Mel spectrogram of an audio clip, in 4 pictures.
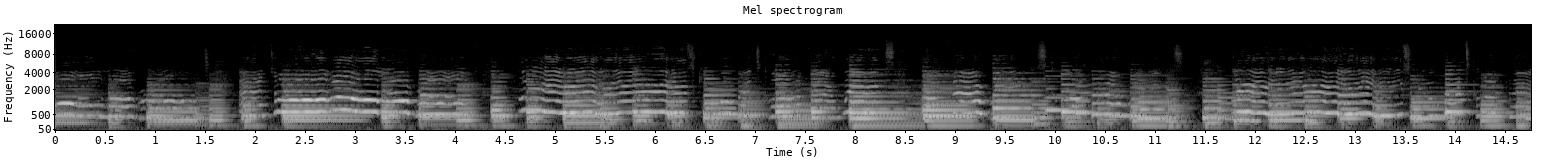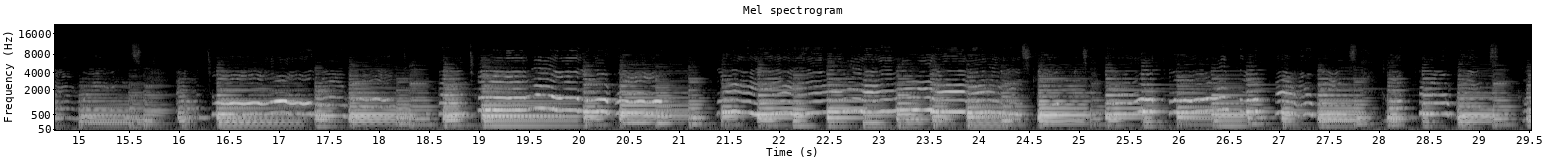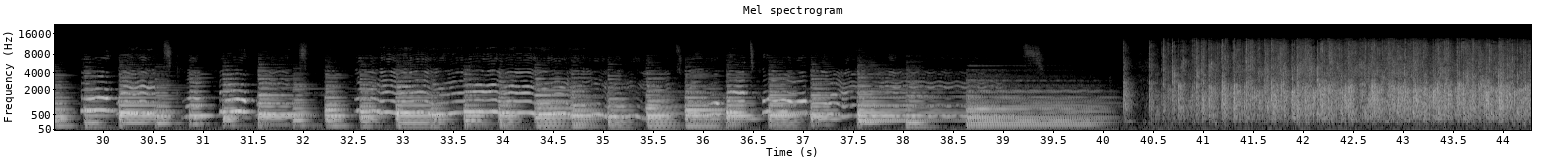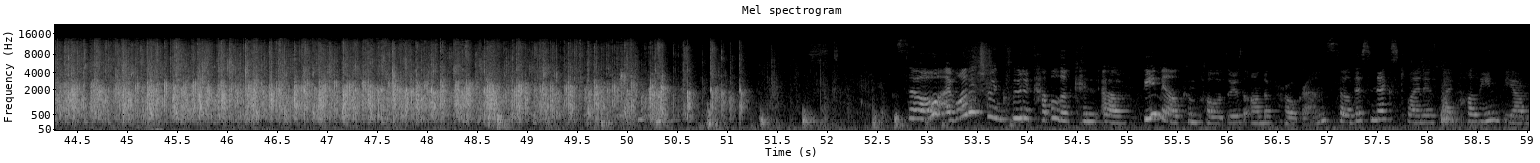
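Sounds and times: soprano singing with vibrato: 0.0 - 39.8
grand piano: 0.0 - 51.3.

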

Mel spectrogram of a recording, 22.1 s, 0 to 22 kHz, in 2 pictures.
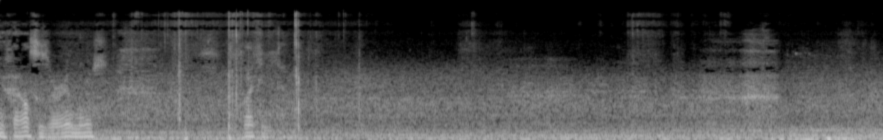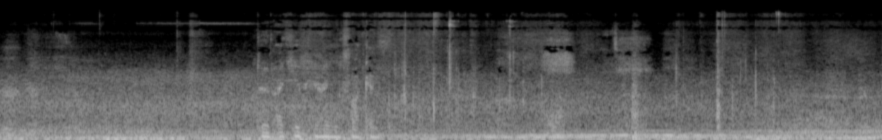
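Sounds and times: distant traffic rumble: 0.0 - 22.0
footsteps on littered ground: 2.1 - 4.0.

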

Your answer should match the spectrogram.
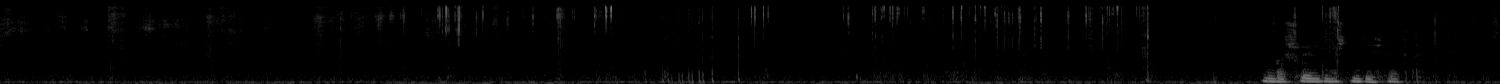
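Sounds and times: velcro strap crackling: 0.0 - 15.0.

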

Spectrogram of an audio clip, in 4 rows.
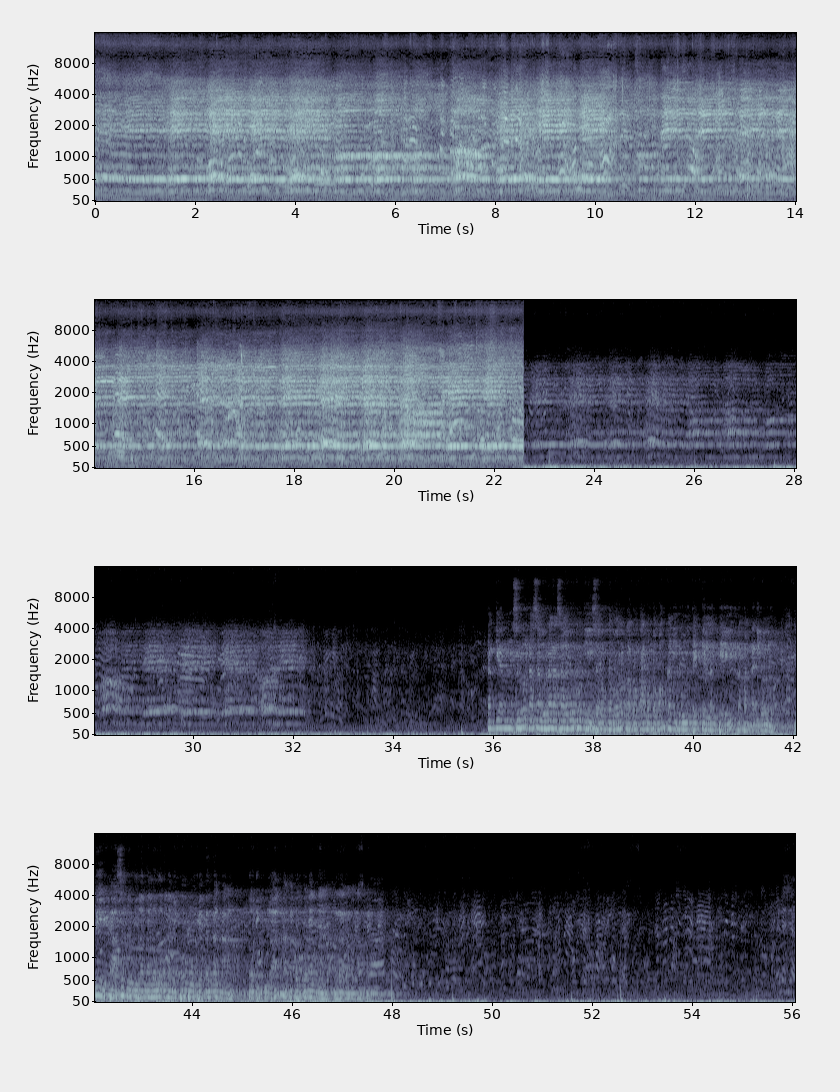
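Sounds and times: held drone note: 0.0 - 28.6
voices chanting: 0.0 - 33.1.

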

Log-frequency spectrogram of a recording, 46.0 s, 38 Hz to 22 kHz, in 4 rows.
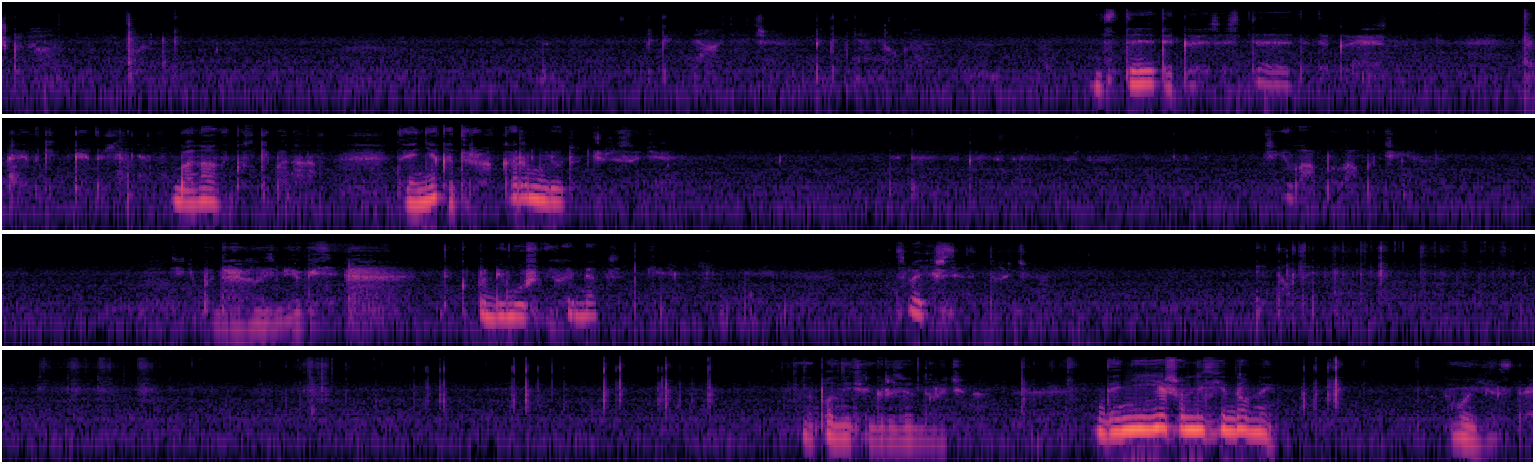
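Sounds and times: soft murmured voice: 4.0 - 7.0
hamster gnawing: 32.5 - 40.5, 44.2 - 44.7.

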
